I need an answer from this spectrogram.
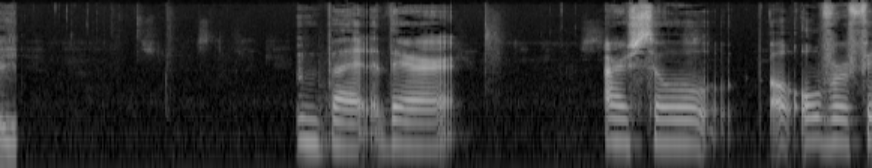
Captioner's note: speaking French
